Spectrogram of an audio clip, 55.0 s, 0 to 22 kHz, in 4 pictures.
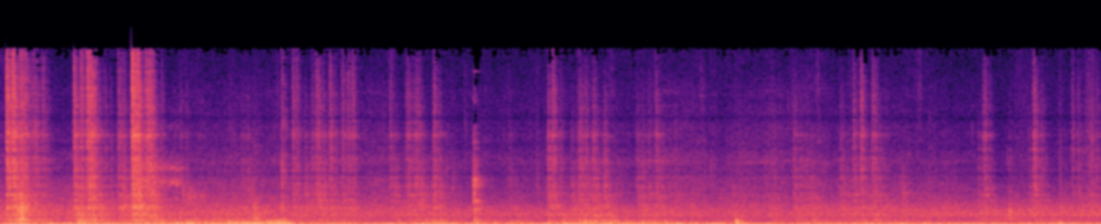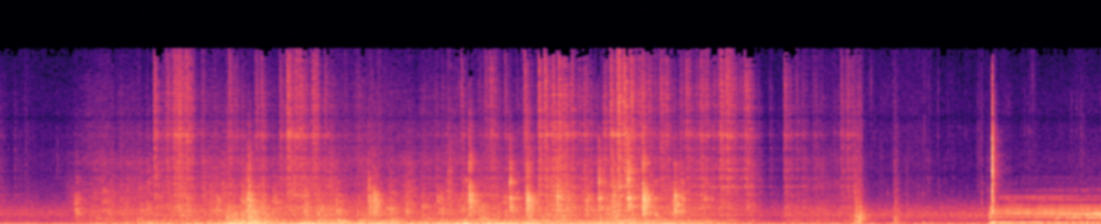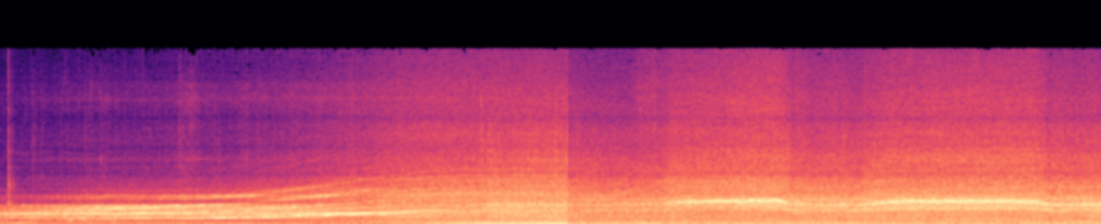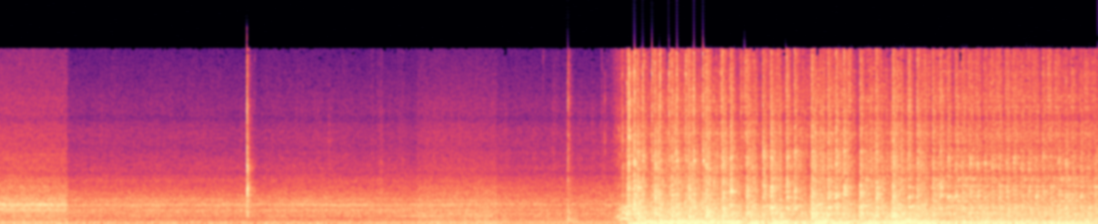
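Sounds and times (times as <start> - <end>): motor whining: 26.1 - 34.7
loud engine running: 26.1 - 55.0.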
